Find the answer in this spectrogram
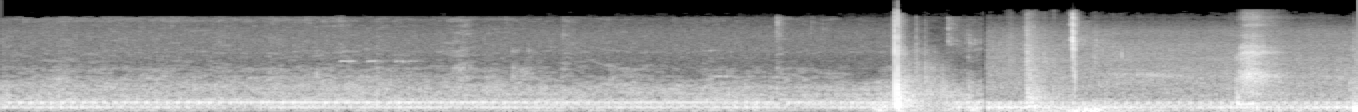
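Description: A steady low mechanical hum, with a few sharp clicks or knocks in the second half, the loudest about five and a half seconds in.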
